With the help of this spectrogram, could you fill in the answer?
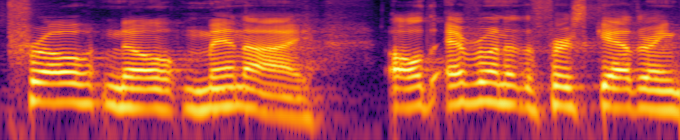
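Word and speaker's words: προνοούμενοι: So Paul's going to begin this statement with a good old participle, which is pronounced pronomenai.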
